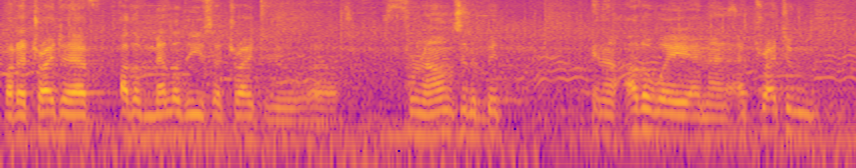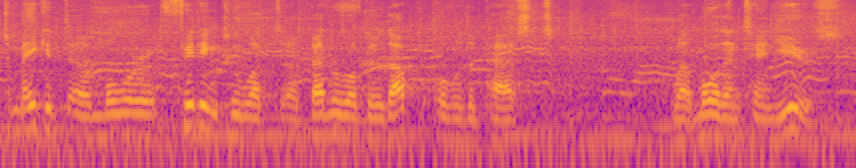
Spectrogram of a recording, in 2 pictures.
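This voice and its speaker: A man's voice: a little high, steady tone, moderate pace, over music. A man with a German accent, a band's singer, talking in a casual interview with many fillers and restarts. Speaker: band singer.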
